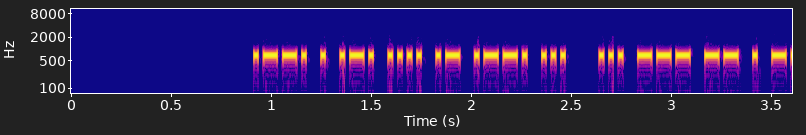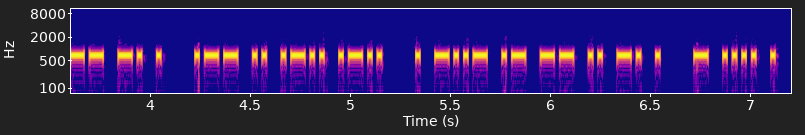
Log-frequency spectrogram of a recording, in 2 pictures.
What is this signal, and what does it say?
Morse code, heard as a keyed tone, about 50 wpm, 700 Hz. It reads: PERHAPS SOMEONE WILL EXAMINE THE
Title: Sentences from Top 1600 Words 50wpm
